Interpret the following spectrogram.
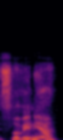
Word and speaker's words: Slovenia: you from um i'm from slovenia so we pronounce it slovenia um it's frequently mixed with slovakia yeah abroad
